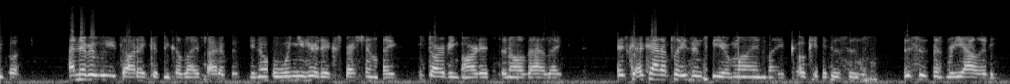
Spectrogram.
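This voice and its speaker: A woman's voice: on the low side, husky. A young woman from Canada, a musician, chatting casually in an interview, rambling with many fillers and restarts. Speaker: musician guest. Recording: tinny phone line.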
